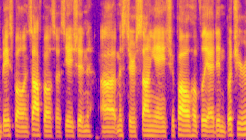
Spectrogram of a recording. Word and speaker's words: Sangye Choiphel: It's pronounced, Seriously yeah, though, it's pronounced Sangye Choiphel, basically.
